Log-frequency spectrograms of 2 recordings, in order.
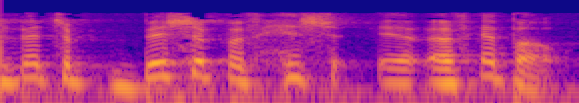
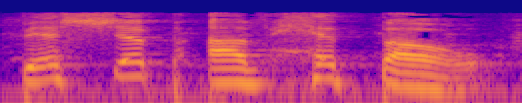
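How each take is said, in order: First: "Hippo" tripped over as "Hish-" before landing on "Hippo"; garbled "Hippo" mid-sermon; stumbled name. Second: "bishop of Hippo" said slowly and clearly, with a small laugh; slowly, laughing at himself, get "Hippo" right; corrected "Hippo", slow and sheepish; careful correction. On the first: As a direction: fumble "bishop of Hippo", "Hish-" slipping out first. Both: Shown as a demonstration. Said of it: "I started messing up some words there".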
